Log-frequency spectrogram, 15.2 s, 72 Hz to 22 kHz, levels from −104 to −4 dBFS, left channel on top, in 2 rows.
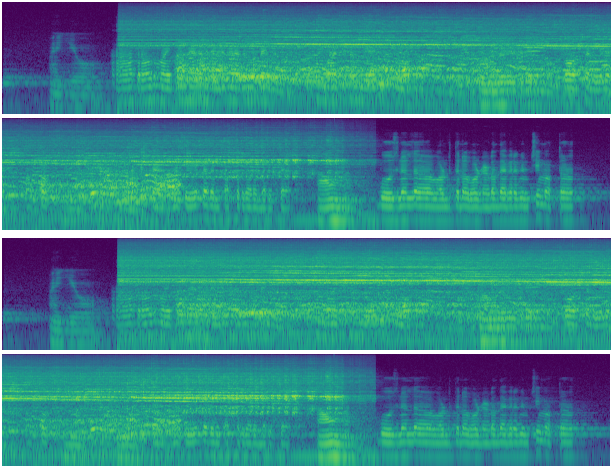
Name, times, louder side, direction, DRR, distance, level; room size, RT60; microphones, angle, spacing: voice 1, 0.6-1.2 5.9-6.6 8.4-8.7 9.0-9.4 11.5-12.2, right 2 dB, 45° right, 3 dB, 1.1 m, -37 dB
voice 2, 1.4-3.6 3.9-5.2 5.8-8.2 9.2-11.2 12.3-14.7, left 4 dB, 50° left, 9 dB, 0.6 m, -34 dB
Engine, 1.4-12.3, right 6 dB, 70° right, 0.6 m, -23 dB
sound 1, 2.1-9.9, left 4 dB, 80° left, 0.7 m, -30 dB
26.5 x 17.0 x 7.2 m, 2.2 s
head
